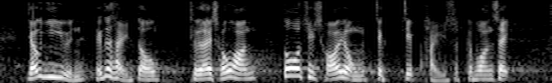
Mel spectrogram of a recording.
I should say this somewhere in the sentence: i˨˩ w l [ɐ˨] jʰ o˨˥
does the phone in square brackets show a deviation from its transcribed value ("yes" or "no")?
no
